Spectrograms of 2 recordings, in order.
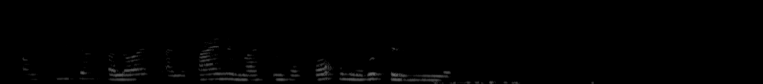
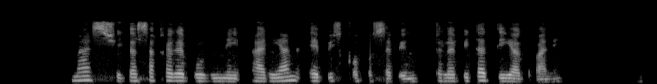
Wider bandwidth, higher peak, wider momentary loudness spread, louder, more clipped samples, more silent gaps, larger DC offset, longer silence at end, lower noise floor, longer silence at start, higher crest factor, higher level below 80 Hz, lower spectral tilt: second, 7.4 kHz vs 8.2 kHz; second, -38 dBFS vs -10 dBFS; first, 15 LU vs 9 LU; second, -56 LUFS vs -29 LUFS; neither; first, 3.10-3.14 s, 5.30-5.91 s vs 2.41-2.49 s, 3.05-3.09 s, 3.23-3.27 s, 3.44-3.48 s, 3.63-3.68 s, 4.19-4.35 s, 4.90-4.96 s; neither; first, 1.7 s vs 1 s; about the same, under -90 dBFS vs under -90 dBFS; second, 0.2 s vs 0.7 s; about the same, 20 dB vs 22 dB; second, -78 dBFS vs -70 dBFS; first, -5 dB/octave vs -3.5 dB/octave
